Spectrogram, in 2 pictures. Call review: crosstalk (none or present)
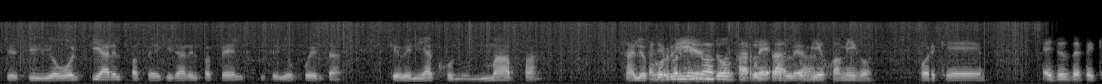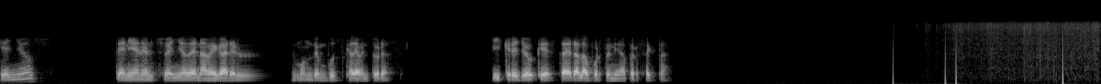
present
